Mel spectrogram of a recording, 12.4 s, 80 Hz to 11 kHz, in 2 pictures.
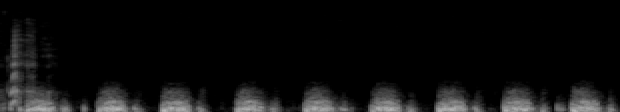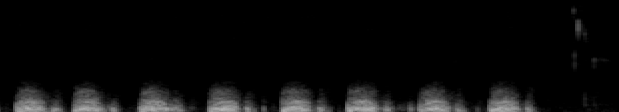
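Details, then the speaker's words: Man whose late apical systolic murmur of mitral valve prolapse, first noted 18 years ago, has become a harsh holosystolic murmur at about 90/min, from chordae tendineae ruptured by infective endocarditis three years ago; mitral surgery is scheduled. "he now has a holos systolic merma due to a ruptured cor tendeni which was the result of infective intis he had three years ago"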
